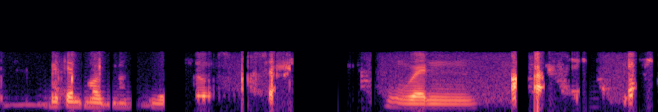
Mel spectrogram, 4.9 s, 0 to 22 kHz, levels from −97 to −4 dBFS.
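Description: Bluetooth CVSD headset codec, throughout: the sound is squeezed into a narrow telephone band with nothing above 3.8 kHz, and a plainly audible granular hiss and scratchy sibilance fit 64 kbit/s CVSD.

Other side's voice leaking through, 0.0 to 1.11 s, 1.78 to 2.2 s, 2.7 to 2.78 s and 3.81 to 4.78 s: a second voice sits underneath at about 20, 15 and 30 dB below the talker, then roughly level with it in the last stretch. Loudspeaker playback has likely escaped the echo canceller.

Speech suppressed in double talk, 0.27 to 2.65 s and 3.98 to 4.94 s: the talker's own voice dips, dropping by as much as about 40 dB for roughly two seconds and then most of a second. This is likely the canceller ducking both voices while they overlap.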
